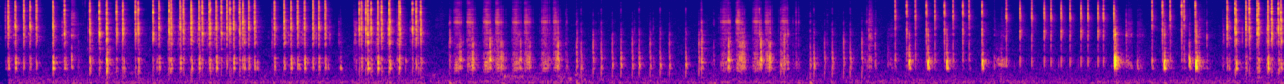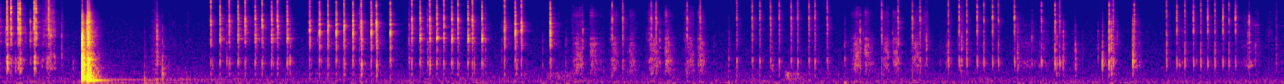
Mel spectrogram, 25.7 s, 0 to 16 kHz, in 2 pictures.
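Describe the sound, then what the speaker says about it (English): Razer Viper V3 Pro and Logitech G Pro X Superlight mouse buttons click in quick, sharp, rhythmic bursts, close and dry, with brief gaps between runs of clicks. "the sound test of the buttons on these mice"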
